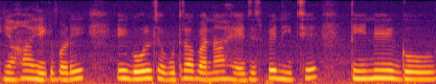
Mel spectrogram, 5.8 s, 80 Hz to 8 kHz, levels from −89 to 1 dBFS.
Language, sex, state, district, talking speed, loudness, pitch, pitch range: Hindi, female, Bihar, Patna, 125 wpm, -13 LUFS, 210 Hz, 200-230 Hz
